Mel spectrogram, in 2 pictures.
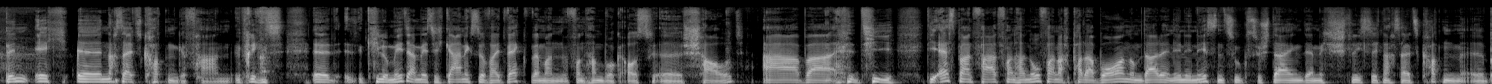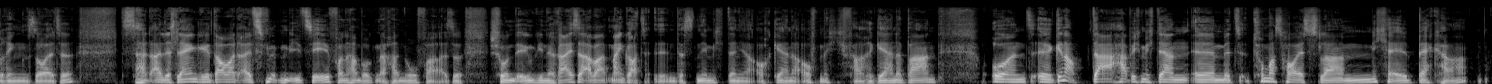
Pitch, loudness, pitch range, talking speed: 100 Hz, -22 LUFS, 90-115 Hz, 190 wpm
